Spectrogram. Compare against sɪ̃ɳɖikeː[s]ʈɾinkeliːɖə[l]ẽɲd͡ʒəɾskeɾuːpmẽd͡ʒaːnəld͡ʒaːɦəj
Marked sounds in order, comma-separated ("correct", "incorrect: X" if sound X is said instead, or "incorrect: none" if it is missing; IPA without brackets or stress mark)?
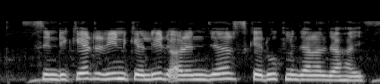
incorrect: none, incorrect: ɾ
